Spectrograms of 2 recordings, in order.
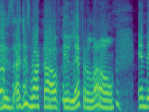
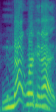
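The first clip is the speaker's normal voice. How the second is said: mock outrage; 8 semitones higher than usual. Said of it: "I'm like".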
